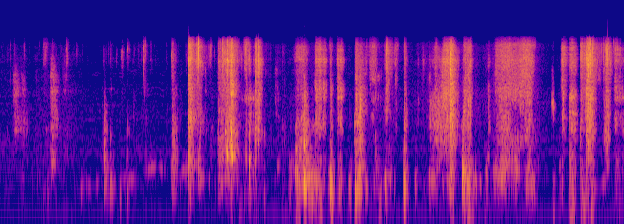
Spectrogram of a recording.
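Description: Plastic wrap and foil card-pack wrappers crinkling and tearing in irregular bursts as they are handled and ripped open, with a longer stretch of crackling about nine seconds in.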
